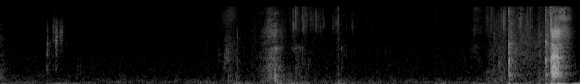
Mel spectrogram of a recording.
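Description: A man crying quietly: sniffles and shaky breaths, a few short bursts with pauses between, the strongest near the end.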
